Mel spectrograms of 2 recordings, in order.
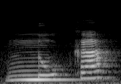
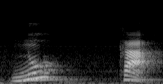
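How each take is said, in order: First: Said in the usual way. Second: Nuca split into nu and ca with a long gap; syllable by syllable. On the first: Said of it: "as palavras com duas sílabas". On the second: Shown as a demonstration. Teacher counting two syllables, nuca syllable by syllable. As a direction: say nuca as two separate beats. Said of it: "Duas sílabas".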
